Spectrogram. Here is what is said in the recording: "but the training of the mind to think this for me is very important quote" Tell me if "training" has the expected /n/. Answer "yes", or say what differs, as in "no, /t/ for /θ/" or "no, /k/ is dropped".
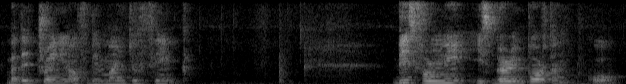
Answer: yes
